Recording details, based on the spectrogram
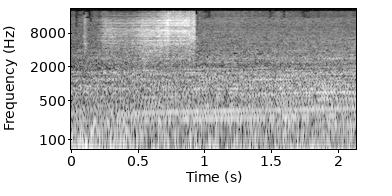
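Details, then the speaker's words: Subaru Forester hybrid CVT in S/SI drive, 20–60 mph acceleration test: loud, constant low drone with little pitch change as the CVT holds revs; a lot of noise and not much performance. "A lot of noise and not a lot of"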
